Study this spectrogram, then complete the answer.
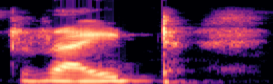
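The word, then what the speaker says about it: write: Speciality ये है कि जब लेटर डब्ल्यू के बाद आर, लेटर डब्ल्यू के बाद आर आए तो डब्ल्यू की जो साउंड है वो खामोश हो जाती, साइलेंट हो जाती, it becomes राइट। W sound is becomes silent.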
